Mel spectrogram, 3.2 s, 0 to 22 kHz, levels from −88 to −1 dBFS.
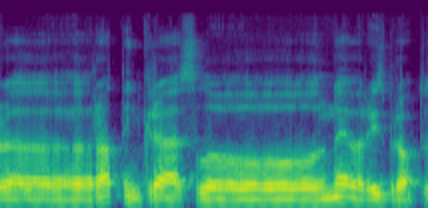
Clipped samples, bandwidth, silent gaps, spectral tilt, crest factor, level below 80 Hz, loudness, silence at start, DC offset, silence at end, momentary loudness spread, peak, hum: under 0.1%; 10.5 kHz; none; -8 dB/octave; 12 dB; -56 dBFS; -13 LUFS; 0 s; under 0.1%; 0 s; 3 LU; 0 dBFS; none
